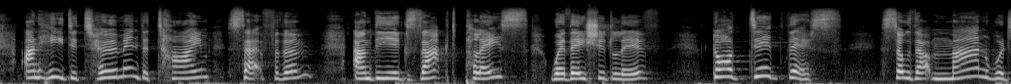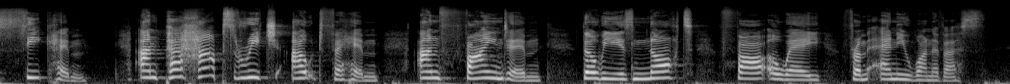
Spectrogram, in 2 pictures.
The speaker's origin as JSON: {"language": "English", "country": "United Kingdom", "said": "We're British and we're just going to put that face on and everything is going to be okay."}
